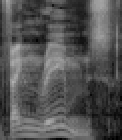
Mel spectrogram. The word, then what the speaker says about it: Ving Rhames: Ving Rhames.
